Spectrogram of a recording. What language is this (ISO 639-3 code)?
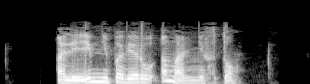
bel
